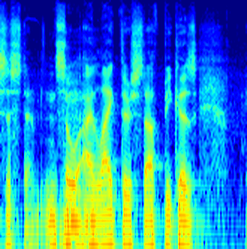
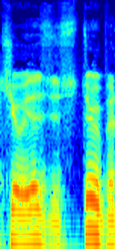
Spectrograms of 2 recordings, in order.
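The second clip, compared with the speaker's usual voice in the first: loud, scoffing, mocking skeptic voice; 6 dB louder than usual. Speaker imitates a listener on the fence about breathing, in a mocking skeptic voice. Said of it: "I've been doing a lot of voices today".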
